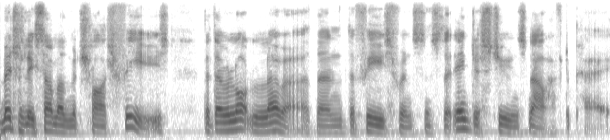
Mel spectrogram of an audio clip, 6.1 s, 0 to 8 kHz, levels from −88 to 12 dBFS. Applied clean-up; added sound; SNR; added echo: none; none; none; none.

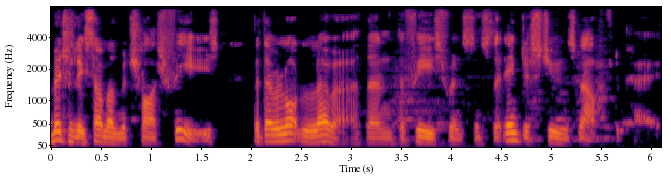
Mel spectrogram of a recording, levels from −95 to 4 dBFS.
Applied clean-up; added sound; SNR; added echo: classical method Wiener filter.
